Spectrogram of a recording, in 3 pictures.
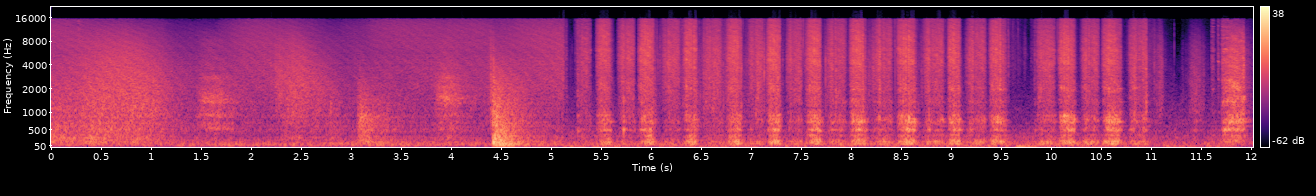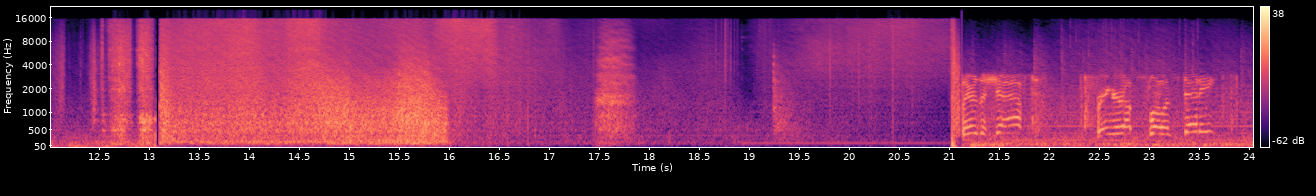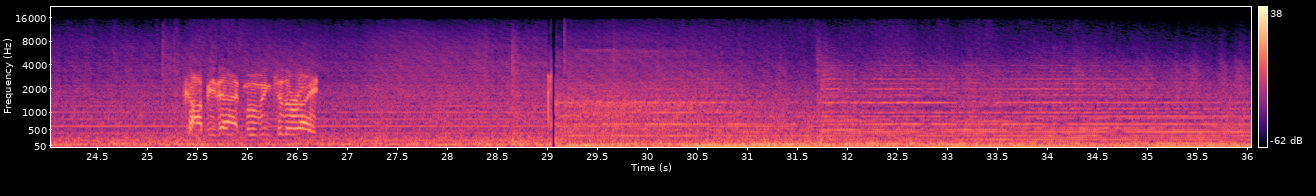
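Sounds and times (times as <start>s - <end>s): steady rushing noise: 0.0s - 18.9s, 21.0s - 29.0s
rasping strokes: 5.0s - 13.1s.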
